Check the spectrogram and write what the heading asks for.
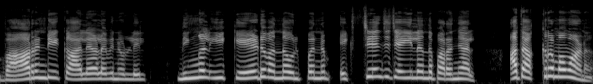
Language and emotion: Malayalam, angry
